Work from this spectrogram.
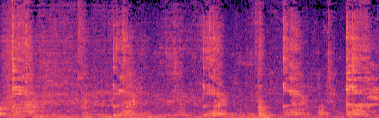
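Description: Water lily stems and shrimp are stirred together in a pan over high heat for a garlicky Bengali dish. Repeated close scraping and clattering strokes of a utensil against the pan are punctuated by soft, moist sizzling.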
